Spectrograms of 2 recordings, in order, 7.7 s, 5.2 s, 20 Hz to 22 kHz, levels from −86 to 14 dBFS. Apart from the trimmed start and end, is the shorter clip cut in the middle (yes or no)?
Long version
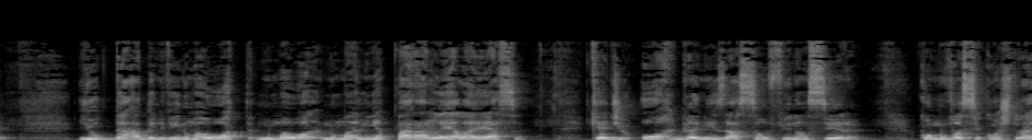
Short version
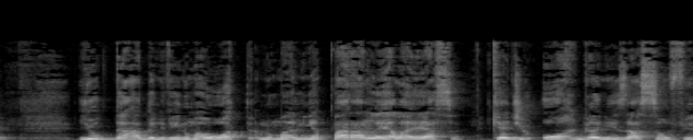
yes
